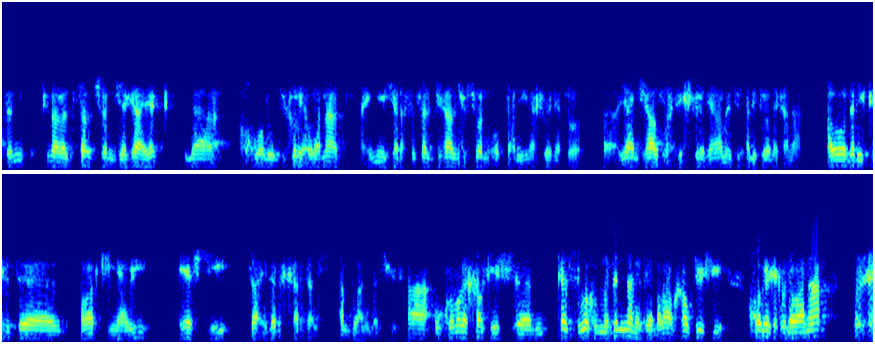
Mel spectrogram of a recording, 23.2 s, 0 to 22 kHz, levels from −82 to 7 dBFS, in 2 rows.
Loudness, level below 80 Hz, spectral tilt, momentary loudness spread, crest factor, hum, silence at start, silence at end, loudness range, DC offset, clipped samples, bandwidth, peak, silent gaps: -36 LUFS; -78 dBFS; -3.5 dB/octave; 16 LU; 20 dB; none; 0 s; 0 s; 7 LU; under 0.1%; under 0.1%; 4.2 kHz; -18 dBFS; none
